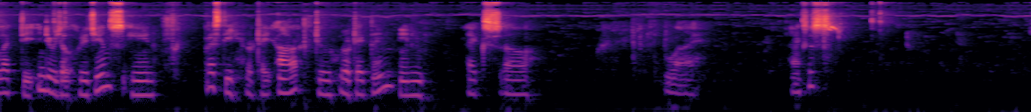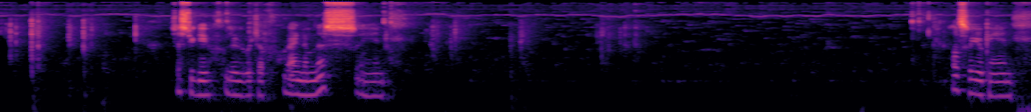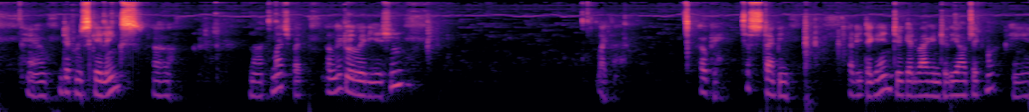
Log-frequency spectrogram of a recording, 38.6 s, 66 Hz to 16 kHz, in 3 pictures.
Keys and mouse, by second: 3.9 r, 10.2-11.9 drag, 10.4 space, 11.9 y, 13.4 r, 15.8-17.8 drag, 16.8 space, 19.4 r, 24.4-26.1 drag, 24.8 s, 27.2-29.2 drag, 28.4 space, 31.3 s, 33.2-35.4 drag, 35.9 Tab, 37.2-38.6 middle drag.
